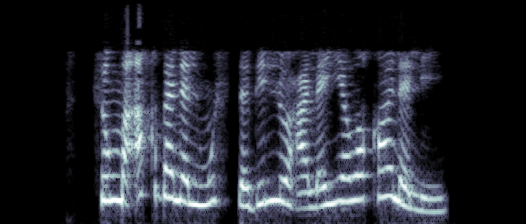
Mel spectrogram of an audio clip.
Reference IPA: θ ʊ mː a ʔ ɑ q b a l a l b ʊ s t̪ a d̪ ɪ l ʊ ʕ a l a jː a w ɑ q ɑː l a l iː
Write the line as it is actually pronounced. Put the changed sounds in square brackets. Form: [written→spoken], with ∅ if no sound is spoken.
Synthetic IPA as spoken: θ ʊ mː a ʔ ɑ q b a l a l [b→m] ʊ s t̪ a d̪ ɪ [l→lː] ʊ ʕ a l a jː a w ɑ q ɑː l a l iː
